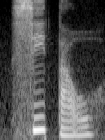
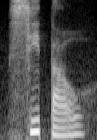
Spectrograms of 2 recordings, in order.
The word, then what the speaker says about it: sitaw: Aw, like now. Example, sitaw, sitaw, string beans.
